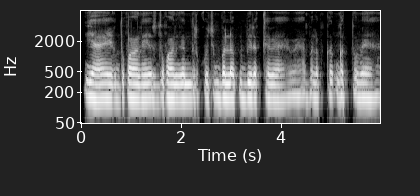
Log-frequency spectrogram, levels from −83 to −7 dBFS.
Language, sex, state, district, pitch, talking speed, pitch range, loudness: Hindi, male, Uttar Pradesh, Saharanpur, 150 Hz, 190 wpm, 145-155 Hz, -17 LUFS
